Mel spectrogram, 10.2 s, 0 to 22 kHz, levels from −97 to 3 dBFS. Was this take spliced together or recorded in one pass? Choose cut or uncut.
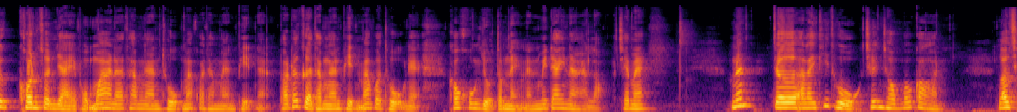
uncut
